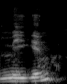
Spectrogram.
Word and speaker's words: Megan: I tried to put it on there so it will help with the pronunciation. Is Megan.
